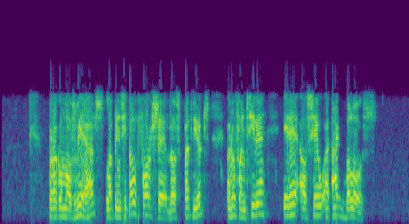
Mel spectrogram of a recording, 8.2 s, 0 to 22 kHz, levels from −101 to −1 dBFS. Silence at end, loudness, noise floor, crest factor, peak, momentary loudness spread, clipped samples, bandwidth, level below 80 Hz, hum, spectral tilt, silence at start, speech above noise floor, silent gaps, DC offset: 0.7 s; -12 LUFS; -63 dBFS; 12 dB; -2 dBFS; 14 LU; under 0.1%; 4.3 kHz; -54 dBFS; none; -8.5 dB/octave; 0.6 s; 50 dB; none; under 0.1%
